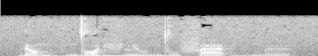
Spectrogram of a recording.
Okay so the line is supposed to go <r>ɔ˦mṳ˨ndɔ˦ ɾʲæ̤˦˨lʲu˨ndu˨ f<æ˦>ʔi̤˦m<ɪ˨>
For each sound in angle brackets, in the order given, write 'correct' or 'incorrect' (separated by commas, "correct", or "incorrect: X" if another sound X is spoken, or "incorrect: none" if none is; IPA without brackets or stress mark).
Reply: incorrect: ɾʲ, incorrect: æ˨, incorrect: ʏ˨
